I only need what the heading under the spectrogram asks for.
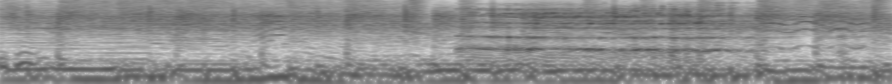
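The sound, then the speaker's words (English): A long, loud, growling burp rumbles on for several seconds without a break, deep and raspy, with no talking over it. “That's my death metal on my burp core.”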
